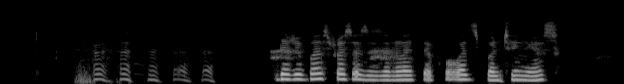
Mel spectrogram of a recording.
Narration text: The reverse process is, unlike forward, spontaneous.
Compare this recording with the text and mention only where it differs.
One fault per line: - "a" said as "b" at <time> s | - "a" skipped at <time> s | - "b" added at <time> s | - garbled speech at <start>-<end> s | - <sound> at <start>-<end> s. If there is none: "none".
- laugh at 0.7-2.3 s
- "the" added at 4.2 s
